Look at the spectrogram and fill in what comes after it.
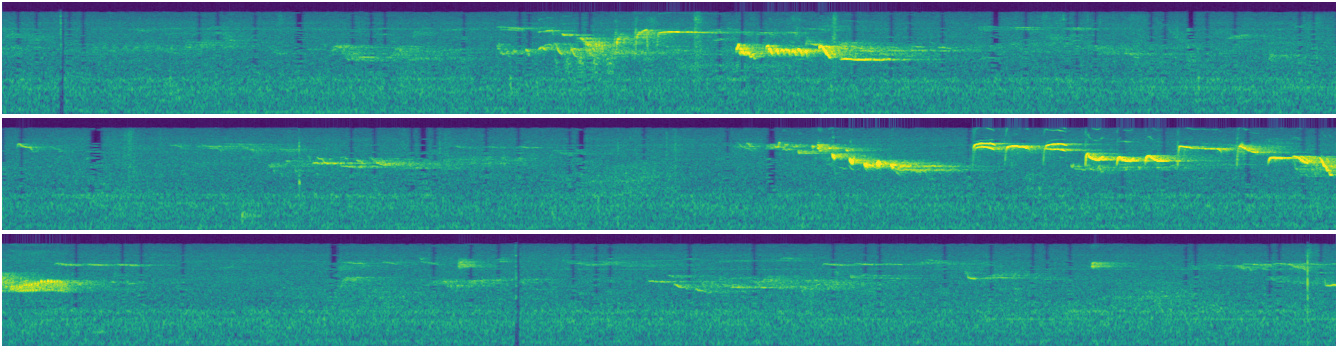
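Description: Small birds calling over a steady background hiss of ambient noise: a few quick, high, falling chirps about three seconds in, and a louder run of falling whistled notes from about eleven to thirteen seconds.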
